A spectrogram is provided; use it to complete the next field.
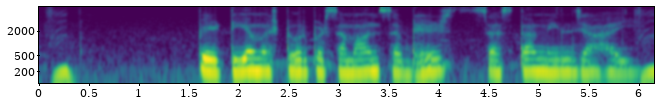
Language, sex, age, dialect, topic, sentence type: Magahi, female, 25-30, Central/Standard, banking, statement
